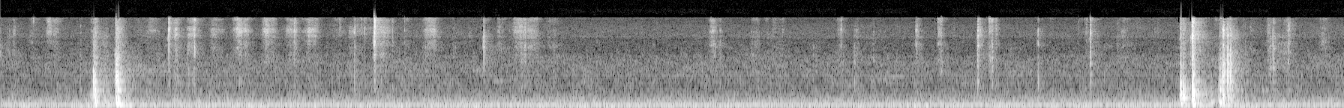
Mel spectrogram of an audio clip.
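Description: Paper and craft materials handled on a tabletop: a sharp tap about a second in and a quick double tap near the end, with faint scattered ticks over a steady low hum.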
